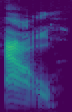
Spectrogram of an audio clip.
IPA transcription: au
